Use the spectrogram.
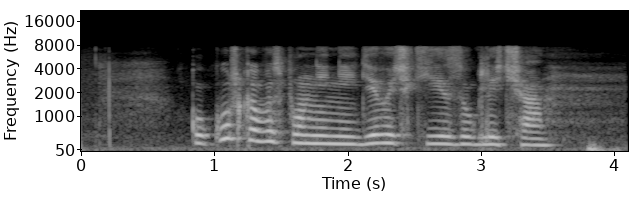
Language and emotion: Russian, neutral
